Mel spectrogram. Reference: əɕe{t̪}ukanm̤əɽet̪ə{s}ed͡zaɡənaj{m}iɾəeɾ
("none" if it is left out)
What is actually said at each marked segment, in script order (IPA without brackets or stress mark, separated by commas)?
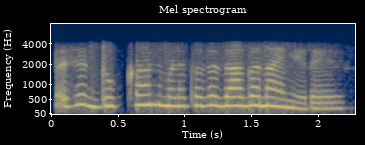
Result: d̪, s, n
